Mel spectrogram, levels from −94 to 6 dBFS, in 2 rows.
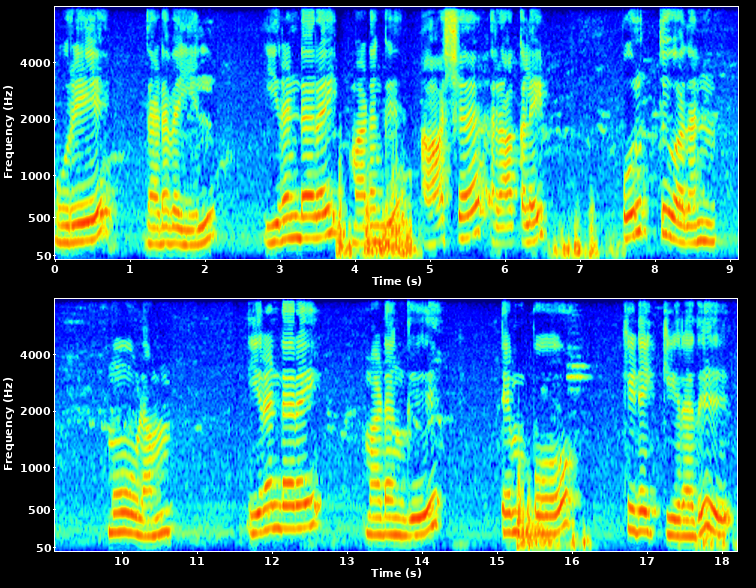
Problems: none marked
